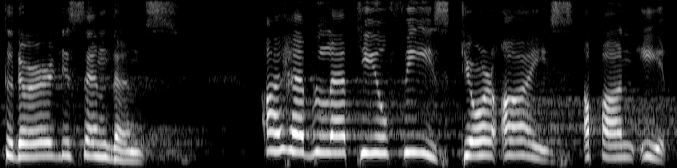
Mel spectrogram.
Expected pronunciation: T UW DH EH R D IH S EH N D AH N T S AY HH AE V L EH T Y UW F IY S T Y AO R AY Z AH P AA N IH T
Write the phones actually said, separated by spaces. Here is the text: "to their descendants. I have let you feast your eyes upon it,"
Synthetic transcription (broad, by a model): T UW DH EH R D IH S EH N D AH N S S AY HH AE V L EH T Y UW F IY S T Y AO R AY S AH P AA N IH T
